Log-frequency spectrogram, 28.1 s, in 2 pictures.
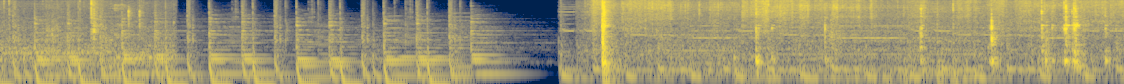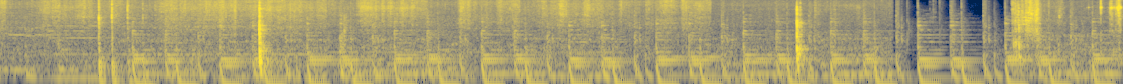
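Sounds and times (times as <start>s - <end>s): food sizzling in a pan: 0.0s - 2.2s, 7.2s - 25.2s, 26.7s - 28.0s
background music with bass beat: 0.0s - 6.0s, 7.0s - 28.0s.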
